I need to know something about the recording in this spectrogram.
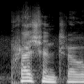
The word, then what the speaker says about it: prescient: prescient라고 발음하고 prescient, 또 prescient라고 다지면 prescient, 그 다음에 meaning은 having foreknowledge, 그런 예측력을 가진 거, 선견지명이 있는 거, 그거네요.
